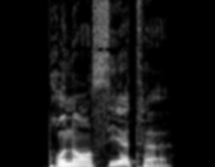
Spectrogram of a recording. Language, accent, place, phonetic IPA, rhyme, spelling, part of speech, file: German, Germany, Berlin, [pʁonɔ̃ˈsiːɐ̯tə], -iːɐ̯tə, prononcierte, adjective / verb, De-prononcierte.ogg
- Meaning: inflection of prononciert: 1. strong/mixed nominative/accusative feminine singular 2. strong nominative/accusative plural 3. weak nominative all-gender singular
